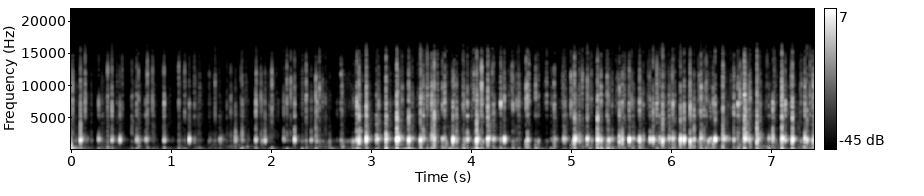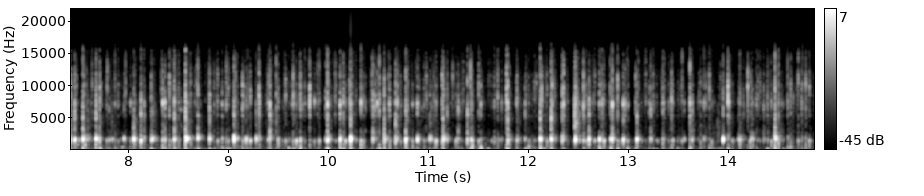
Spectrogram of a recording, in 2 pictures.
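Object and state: Small glass cup.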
